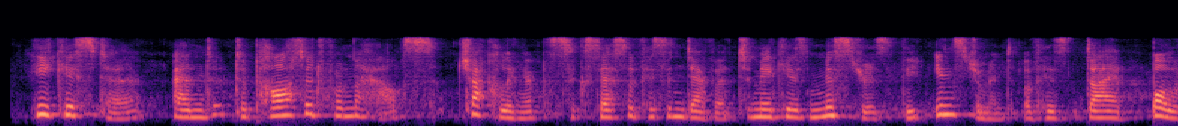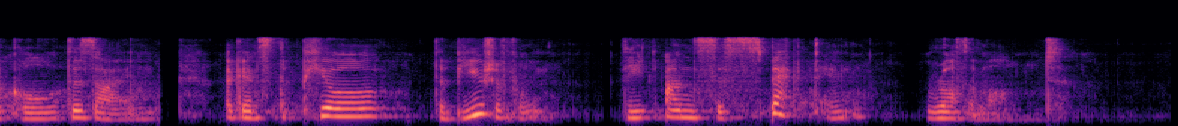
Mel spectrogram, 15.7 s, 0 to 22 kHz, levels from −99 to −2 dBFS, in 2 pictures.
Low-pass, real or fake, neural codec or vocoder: 7.2 kHz; fake; codec, 16 kHz, 4.8 kbps, FACodec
